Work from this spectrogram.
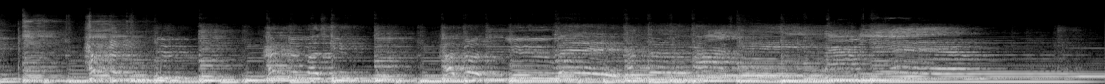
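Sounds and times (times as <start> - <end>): acoustic guitar strummed: 0.0 - 11.0
person singing: 0.0 - 11.0.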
